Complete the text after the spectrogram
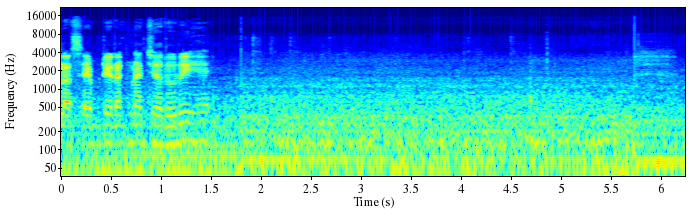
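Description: A car engine hums steadily as the car drives on a road.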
